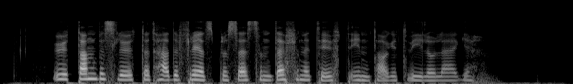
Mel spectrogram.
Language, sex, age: Swedish, female, 32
